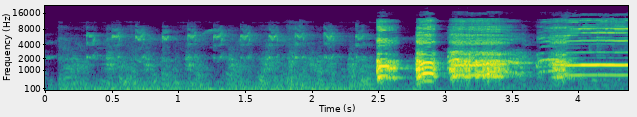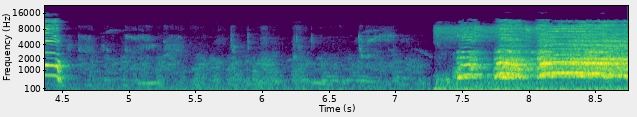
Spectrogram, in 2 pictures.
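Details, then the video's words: Rooster crowing: loud harsh opening notes, then a sustained wavering crow ending with a drawn-out tone, followed by quieter background and a final loud raspy burst. "RooSter SouNd"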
